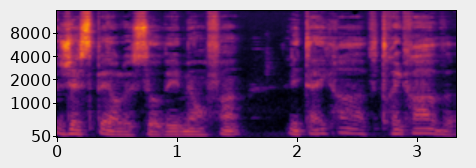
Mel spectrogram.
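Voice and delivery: ordinary delivery

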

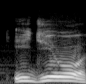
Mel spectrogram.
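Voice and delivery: thundering shout. Narrator reads Ivan Ivanovich alone at night among his purchases; thundering exclamation. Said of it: "воскликнул он, и голос его прогрохотал".

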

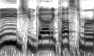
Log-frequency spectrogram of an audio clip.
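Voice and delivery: loud, high-pitched hollering yell. Retelling a dad calling down the stairs: imitating dad yelling. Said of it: "my dad yells".

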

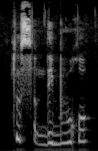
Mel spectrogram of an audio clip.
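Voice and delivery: faltering, stammering. A narrator reads a woman's words on learning of a death, stammering.

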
